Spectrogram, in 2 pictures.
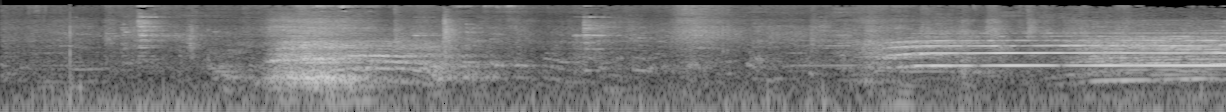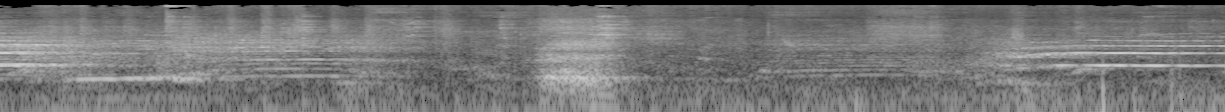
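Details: Cattle at Milk land Agro in Bangladesh lowing: several long, deep moos with rich harmonic bands, swelling and fading one after another over the recording, with music and voices faintly behind.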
